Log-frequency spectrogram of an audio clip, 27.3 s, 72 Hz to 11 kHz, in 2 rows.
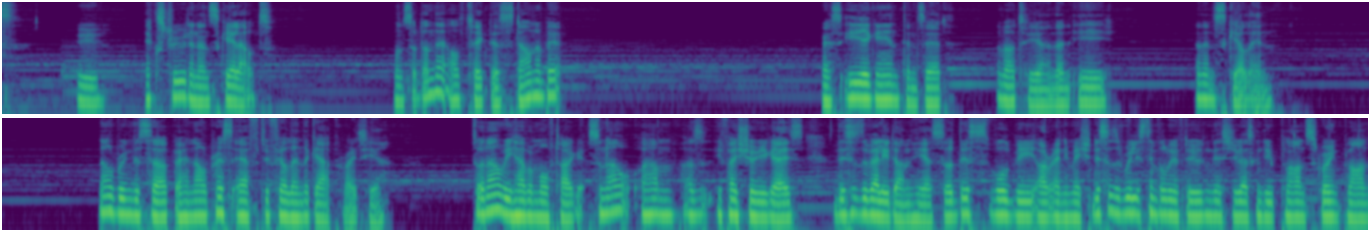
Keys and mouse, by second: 4.0-7.3 drag, 8.4 e, 10.7 e, 14.7-16.8 drag, 16.0 f, 18.1 Tab, 19.1-21.4 drag.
